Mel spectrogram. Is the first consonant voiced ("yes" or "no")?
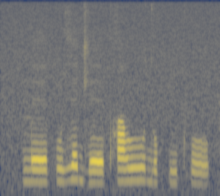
yes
